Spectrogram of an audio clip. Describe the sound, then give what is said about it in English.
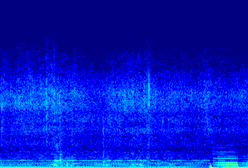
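Minced garlic and black garlic sizzle in a pan with onions while being quickly stirred, a steady hiss broken near the end by a couple of louder scraping stirs. “Let's add our minced garlic and our black garlic. And quickly mix it together. We just want that garlic to be nice and fragrant.”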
